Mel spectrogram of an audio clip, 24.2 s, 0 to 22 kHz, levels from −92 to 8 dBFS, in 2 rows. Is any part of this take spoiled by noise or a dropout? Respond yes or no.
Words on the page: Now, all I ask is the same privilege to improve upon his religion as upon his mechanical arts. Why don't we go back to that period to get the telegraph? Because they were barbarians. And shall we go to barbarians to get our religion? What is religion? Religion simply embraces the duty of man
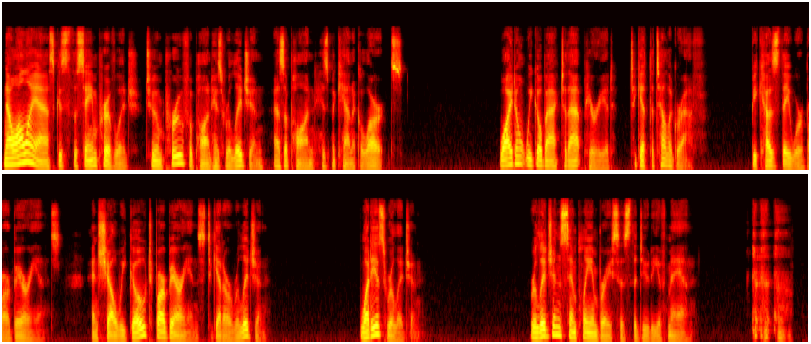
yes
